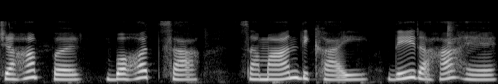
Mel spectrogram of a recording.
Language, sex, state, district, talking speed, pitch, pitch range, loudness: Hindi, female, Himachal Pradesh, Shimla, 110 wpm, 240 Hz, 230-275 Hz, -16 LUFS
